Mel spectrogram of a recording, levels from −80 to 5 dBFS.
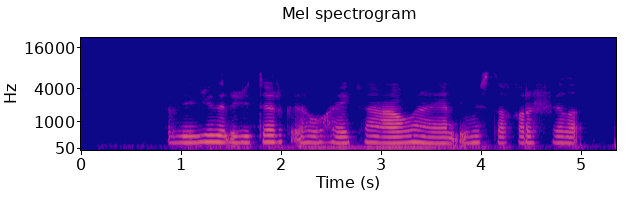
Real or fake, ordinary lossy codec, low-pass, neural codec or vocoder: real; none; 7.2 kHz; none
